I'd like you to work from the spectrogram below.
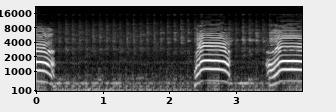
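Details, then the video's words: Bleats of a goat undergoing castration: a short cry cut off at the start, then a long quavering nasal bleat and another beginning, with a low rumbling, shuffling background in the pauses. "ছাগল খাসি করানো"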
